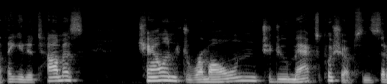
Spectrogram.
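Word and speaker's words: Rhamon: Uh, I'm sorry if I mispronounc. Yeah, Ramon.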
